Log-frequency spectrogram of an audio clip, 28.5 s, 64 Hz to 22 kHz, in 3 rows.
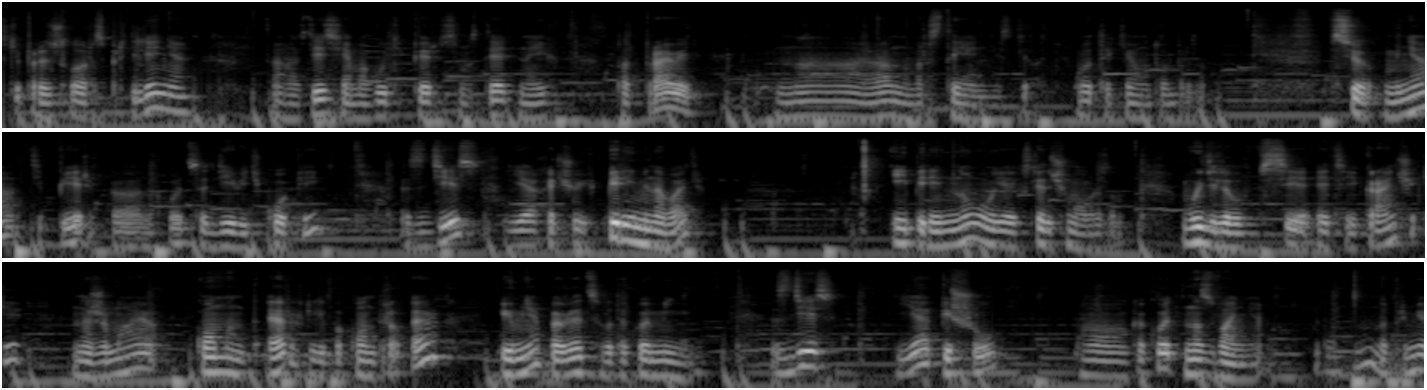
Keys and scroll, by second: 2.0-3.6 typing, 3.7 Return, 5.1-6.7 typing, 20.8 super+r, 27.7-28.4 typing.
